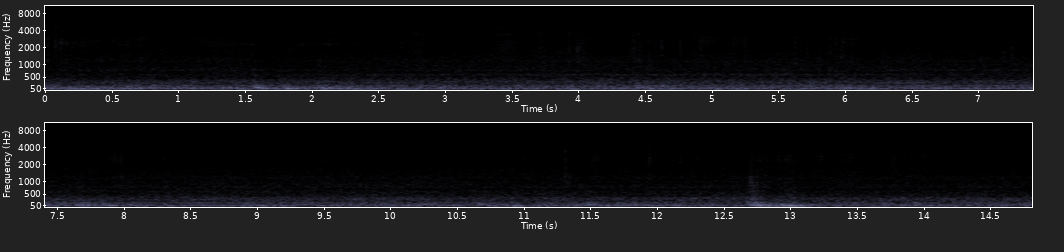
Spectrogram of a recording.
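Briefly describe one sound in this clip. A car hums and rumbles steadily as it drives.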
